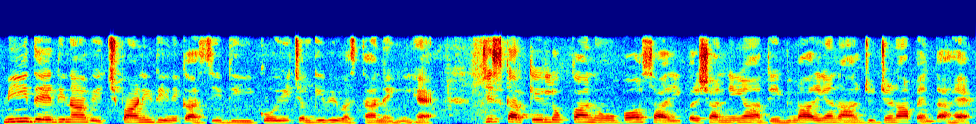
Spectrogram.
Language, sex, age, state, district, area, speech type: Punjabi, female, 30-45, Punjab, Mohali, urban, spontaneous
